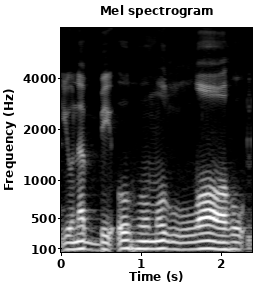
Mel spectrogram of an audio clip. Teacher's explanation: لفظ اللہ کو خوب موٹا ادا کریں گے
